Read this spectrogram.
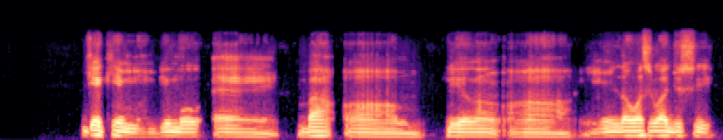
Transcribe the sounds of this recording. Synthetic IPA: d͡ʒɛ˦kʰi˦˨mã˨bi˨˦mo˧ɛ˨ | ba˦ɔ˨ | le˦˧ɾã˧ɔ˨i˨ĩ˨˦lɔ˦wɔ˦s̬i˦wa˦d͡ʒu˦si˦˨

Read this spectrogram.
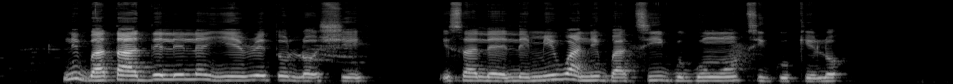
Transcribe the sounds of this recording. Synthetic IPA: nĩ˦ɡ͡ba˨ta˦a˧de˦le˦le˦˨jĩ˨˦e˧ɾe˦to˦lɔ˧ʃe˧ | i˨sa˨lɛ˨le˨mĩ˨˦wa˦˨nĩ˨˦ɡ͡ba˦˨ti˨˦ɡ͡bo˧ɡ͡bo˧w̃ɔ̃˦tʰi˧ɡo˨ke˨lɔ˧

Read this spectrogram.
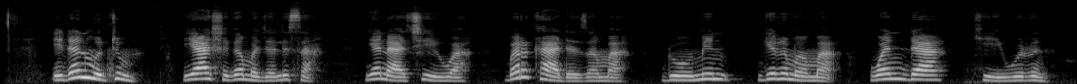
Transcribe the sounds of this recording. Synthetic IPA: ʔɪ˨dɐ˦mmʊ˨tʊ˦˨m | jaː˦ʃɪ˨ɡaː˦mɐ˨d͡ʒɐ˨lɪ˦saː˨ | jɐ˦naː˨t͡ʃeː˦˨waː˨ | bɐ˦rkaː˨da˨zɐ˦maː˦ | doː˨mɪ˦ŋ | ɡʲɪ˦rma˨ma˦˨ | wɐ˦nda˨ | kʲʰeː˨wʊ˦ɽɪ˦ŋ

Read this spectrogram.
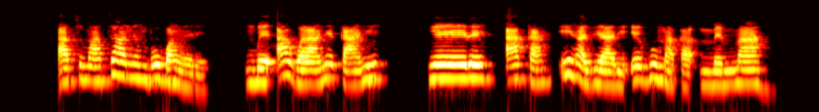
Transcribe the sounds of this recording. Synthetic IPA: a˨tʊ˨ma˨ta˦˨ɲɪ˦m̩˦bʊ˦ɡ͡ba˦ŋʷe˨ɾḛ˨ | ŋ͡m̩˨ɡ͡be˨ʔa˦ɡʷa˨ɾa˨ɲɪ˦ka˨a˨ɲɪ˦ | ɲe˦ɾe˦a˦ka˦ɪ˦ɦa˨zi˨a˨ɾɪ˨ʔe˦ɡʷu˦ma˨ka˨m̩˨me˨m̩˦ma˦a˦ɦʊ˨

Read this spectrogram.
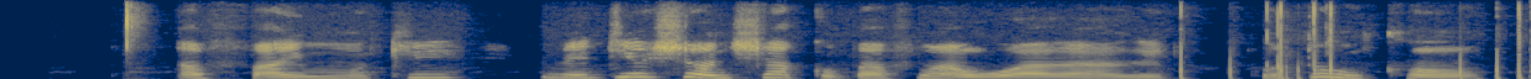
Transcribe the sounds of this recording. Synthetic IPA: a˨fa˨i˨mɔ̃˨kʰi˦ | ɾe˧di˦o˦ʃɔ̃˦˨n̩˨˦ʃa˦˨kɔ˨ba˦fũ˦a˦˨wɔ˧a˧ɾa˨ɾɛ˨ | ko˦tõ˦˨ŋ̩˦kʰɔ̃˧

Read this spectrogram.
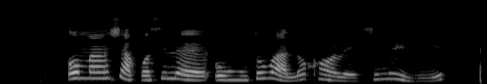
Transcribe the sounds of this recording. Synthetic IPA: o˦mãː˦˧n̩˦ʃa˦˨k͡pɔ˨˧˦si˦lɛ˦˨o˧hũ˧to˦wa˦˨lɔ˨˦kã˦˨ɾɛ˨si˨˦nũ˦i˦˨we˨˦

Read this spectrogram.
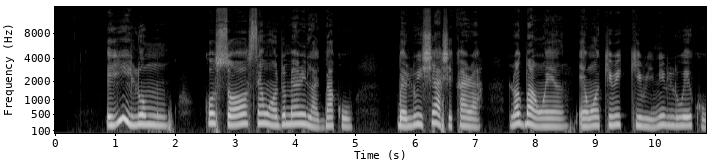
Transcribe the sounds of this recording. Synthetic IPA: e˨ji˨˦i˦˨lo˦mũ˧ | ko˦sɔ˧˦sɛ˦w̃ɔ̃˦ɔ˧dũ˦mɛ̃˦ɾ̃ĩ˦˨la˨ɡ͡ba˦ko˧ | k͡pɛ˨lu˨˦i˧ʃɛ˦a˦˨ʃe˧ka˦ɾa˧ | lɔ˦ɡ͡bɔ˦a˦˨w̃ɔ̃˧j̃ã˧ɛ˨w̃ɔ̃˧ki˧ɾi˦kʰi˧ɾi˨nĩ˨˦lu˦e˦kʰo˨

